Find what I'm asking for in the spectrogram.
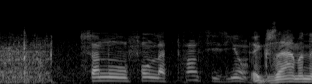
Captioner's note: speaking french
